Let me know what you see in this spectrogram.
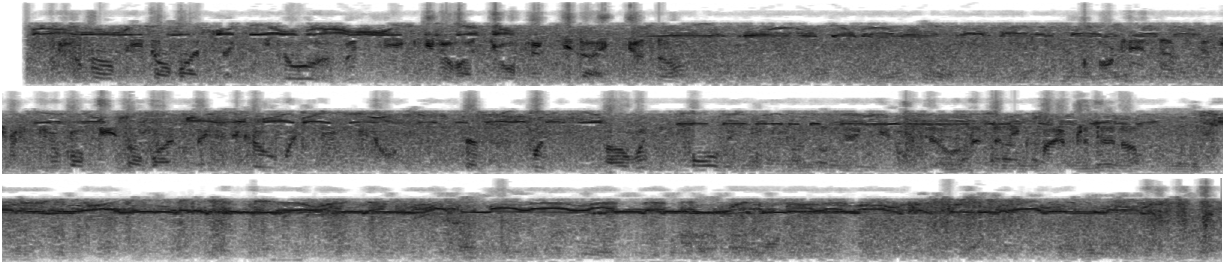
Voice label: qso haiti 40m

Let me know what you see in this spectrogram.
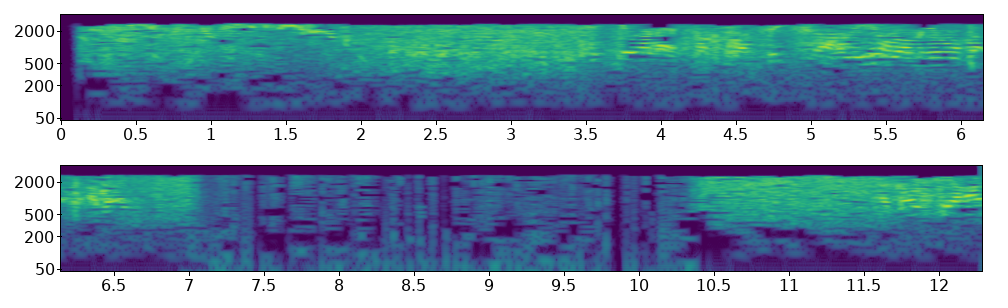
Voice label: QSO

